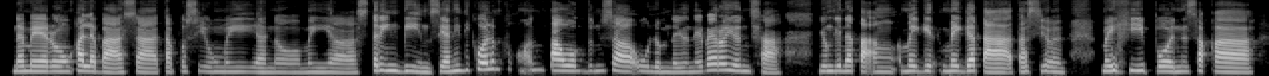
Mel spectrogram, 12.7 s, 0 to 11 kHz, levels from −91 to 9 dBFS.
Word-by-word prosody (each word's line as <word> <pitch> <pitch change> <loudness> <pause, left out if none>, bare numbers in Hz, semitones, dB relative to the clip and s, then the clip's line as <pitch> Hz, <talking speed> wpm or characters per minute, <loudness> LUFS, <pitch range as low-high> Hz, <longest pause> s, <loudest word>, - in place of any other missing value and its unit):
na 225 - +3
merong 225 -1 +2
kalabasa 195 -5 +2
tapos 205 +2 -6
'yung 210 -1 -10
may 205 0 -9
ano 190 -1 -7
may, 195 0 -8
ah, 180 -1 -4
string 255 +3 -1
beans 210 -3 -5
'yan. 215 +2 +2
Hindi 250 +1 -5
ko 300 -2 +6
alam 330 - -2
kung 315 - -13
anong 285 0 -11
tawag 240 -1 +5
do'n 235 +1 -12
sa 240 -3 +2
ulam 205 -2 -7
na 195 - -5
'yun, 200 - -8
eh, 215 - -6
pero 275 +1 +3
'yun 240 -3 -3
siya 170 -4 0 0.4
'yung 230 0 -4
ginataang 230 -3 0
may 230 -1 -1 0.2
may 235 0 +1
gata 195 -6 +5
tapos 210 +2 -3
'yun 210 -4 -5 0.4
may 235 0 +1
hipon, 225 -3 -2
tsaka 200 -4 +3
220 Hz, 175 wpm, -22 LUFS, 200-235 Hz, 0.4 s, ko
